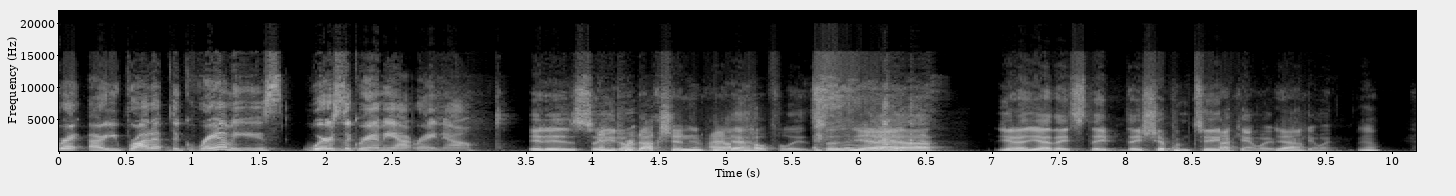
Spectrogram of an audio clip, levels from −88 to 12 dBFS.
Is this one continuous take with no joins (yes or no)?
no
